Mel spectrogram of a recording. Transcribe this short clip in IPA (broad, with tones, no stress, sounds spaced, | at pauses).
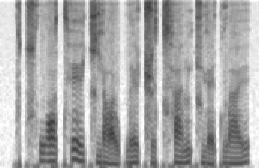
t͡sʰ w ɔ˧˥ t̪ʰ e˥˩ ɪ̯ t͡ɕ j ɑ̰˨˩ ʊ̯ p w e˦ ɪ̯ ʈ͡ʂ ɻ̩˩ t͡sʰ a˧˥ n t͡ɕ ɥ ɛ̰˨˩ t̪ w a˧˥ ɪ̯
